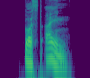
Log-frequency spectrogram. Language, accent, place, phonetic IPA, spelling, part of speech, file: German, Germany, Berlin, [ˌɡɔst ˈaɪ̯n], gosst ein, verb, De-gosst ein.ogg
- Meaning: second-person singular/plural preterite of eingießen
